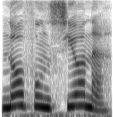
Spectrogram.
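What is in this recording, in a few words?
Spanish, female; it doesn't work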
